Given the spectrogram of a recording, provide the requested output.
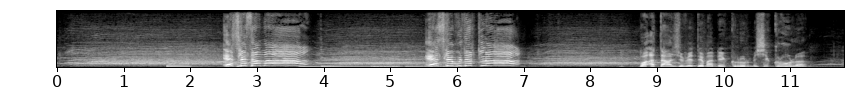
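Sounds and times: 
crowd shouting and cheering: 0:00.0 - 0:09.3
speech: 0:02.5 - 0:03.8, 0:05.6 - 0:06.9, 0:08.8 - 0:11.4.

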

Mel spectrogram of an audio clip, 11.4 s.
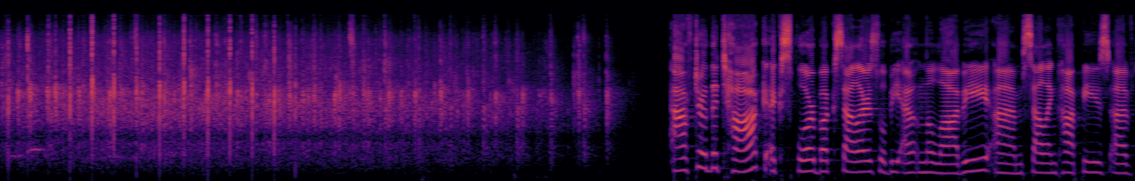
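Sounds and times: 
audience applause: 0:00.0 - 0:06.3
speech: 0:06.8 - 0:11.3.

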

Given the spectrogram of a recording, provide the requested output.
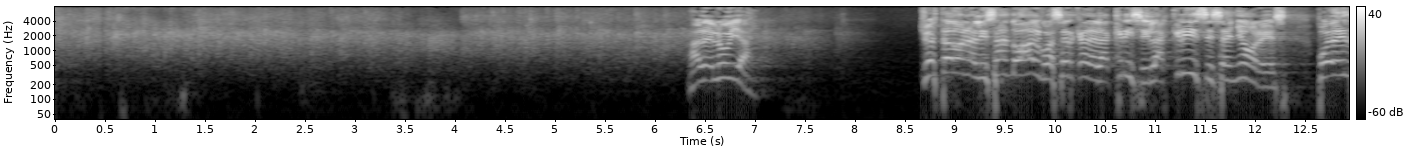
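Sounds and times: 
audience applause: 0:00.0 - 0:08.0
speech: 0:06.4 - 0:07.1, 0:08.7 - 0:12.9.

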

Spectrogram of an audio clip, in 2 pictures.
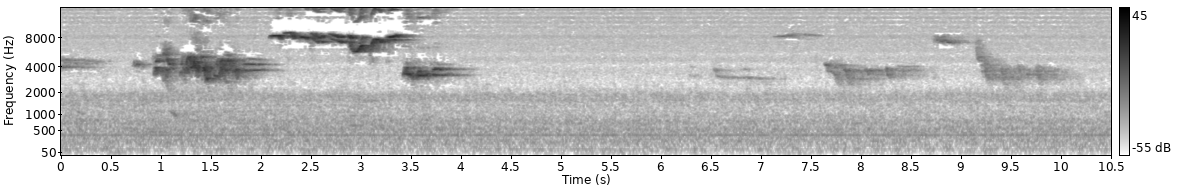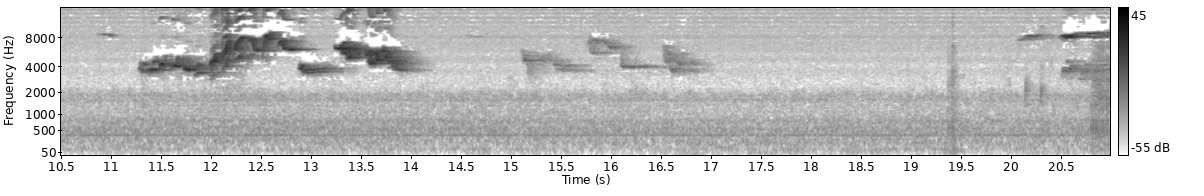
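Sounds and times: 
birdsong recorded from a kitchen window: 0:00.0 - 0:04.1, 0:06.3 - 0:10.2, 0:11.0 - 0:14.1, 0:15.1 - 0:17.0, 0:20.1 - 0:20.9
steady low hum with a faint constant tone: 0:00.0 - 0:20.9.

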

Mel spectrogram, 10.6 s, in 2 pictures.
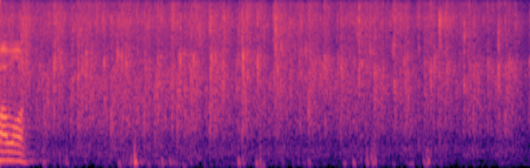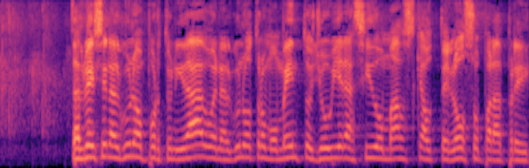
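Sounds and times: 
speech: 0:00.0 - 0:00.4, 0:06.0 - 0:10.5
audience applauding: 0:00.0 - 0:06.2.

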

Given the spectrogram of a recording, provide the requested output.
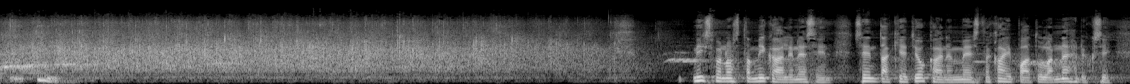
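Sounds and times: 
audience applause: 0:00.0 - 0:06.9
speech: 0:06.9 - 0:11.3.

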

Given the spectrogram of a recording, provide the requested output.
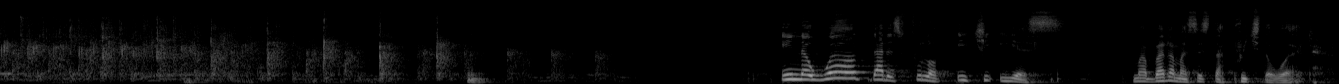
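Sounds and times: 
crowd clapping: 0:00.0 - 0:06.2
speech: 0:04.7 - 0:04.9, 0:07.8 - 0:10.7, 0:11.3 - 0:13.3.

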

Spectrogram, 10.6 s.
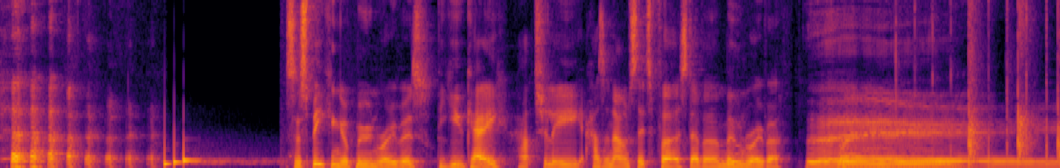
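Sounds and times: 
laughter: 0:00.0 - 0:01.6
speech: 0:00.1 - 0:01.5, 0:02.9 - 0:09.6
couple of voices cheering: 0:08.1 - 0:10.5
light handclaps: 0:08.8 - 0:10.5.

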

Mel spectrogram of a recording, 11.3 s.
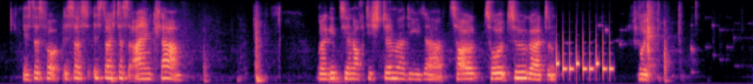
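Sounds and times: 
speech: 0:00.4 - 0:02.8, 0:04.8 - 0:08.5, 0:09.6 - 0:10.0
phone two-tone electronic beeps signalling an incoming call: 0:08.4 - 0:09.2.

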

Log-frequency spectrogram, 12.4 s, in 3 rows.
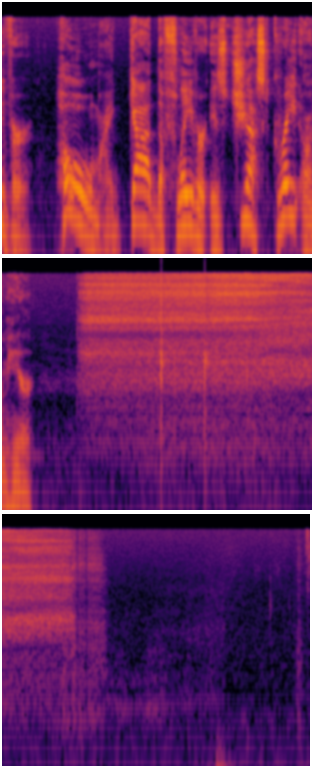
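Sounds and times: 
speech: 0:00.0 - 0:04.6, 0:05.2 - 0:05.5
vape hissing during a draw: 0:05.1 - 0:09.7
sharp ticks: 0:06.2 - 0:08.2.

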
